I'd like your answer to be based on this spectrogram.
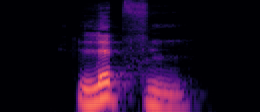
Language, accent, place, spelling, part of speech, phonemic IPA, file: German, Germany, Berlin, lüpfen, verb, /ˈlʏpfən/, De-lüpfen.ogg
- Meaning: 1. to slightly lift a covering in order to see or show that beneath it 2. alternative form of lupfen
